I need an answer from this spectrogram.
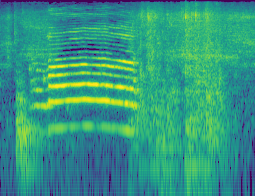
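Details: Kitten meowing when faced with a mysterious object: one drawn-out, steady harmonic meow lasting over a second, followed by splashing water-like noise and a man's voice reassuring it.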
